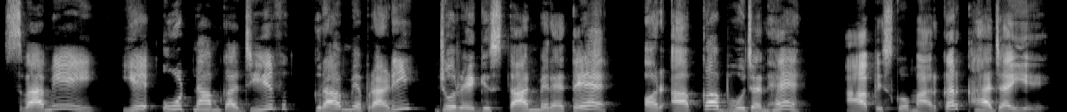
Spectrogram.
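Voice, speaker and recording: A woman's voice: high-pitched, takes it slowly, fairly bright tone, full character voice. A woman voicing a scheming, deferential animal servant in a cartoon fable, obsequious and persuasive.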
